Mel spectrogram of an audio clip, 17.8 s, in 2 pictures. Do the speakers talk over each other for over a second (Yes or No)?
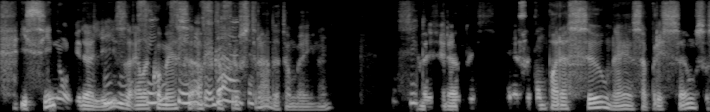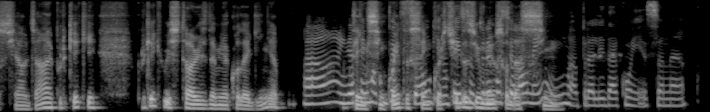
Yes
